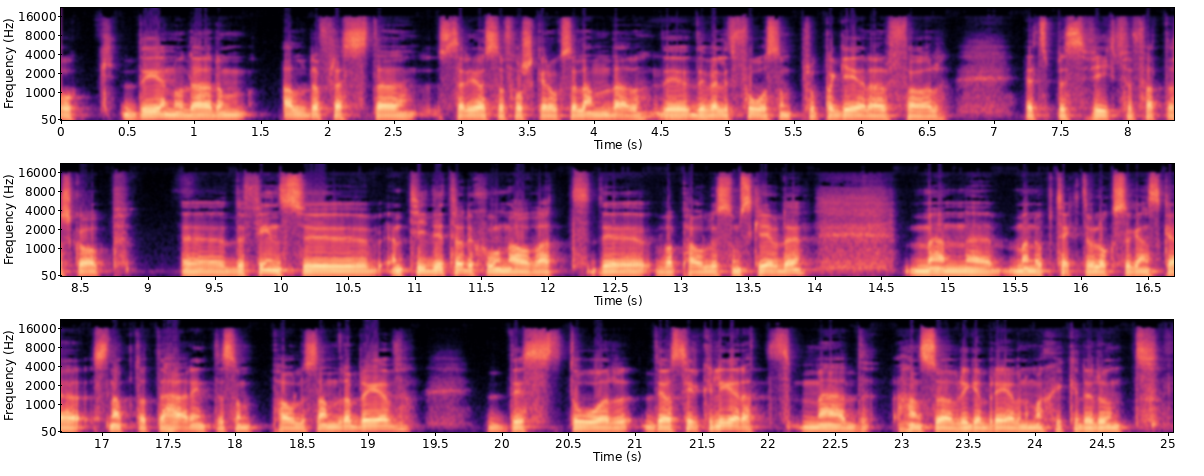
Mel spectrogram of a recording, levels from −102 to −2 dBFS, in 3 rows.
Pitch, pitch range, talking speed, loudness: 90 Hz, 85-95 Hz, 160 wpm, -14 LUFS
